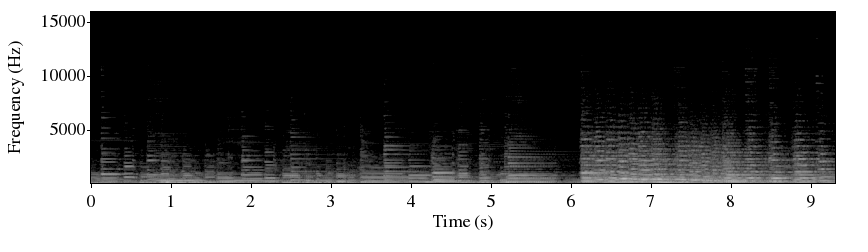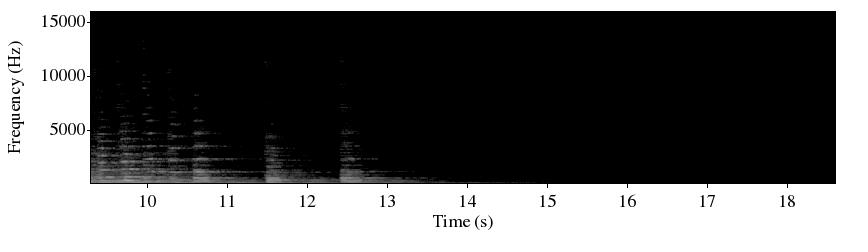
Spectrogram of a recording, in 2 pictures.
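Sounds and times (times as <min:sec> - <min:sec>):
guitar concerto in D minor with string orchestra: 0:00.0 - 0:14.0.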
